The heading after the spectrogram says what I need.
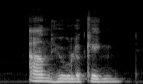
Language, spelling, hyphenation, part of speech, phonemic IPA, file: Dutch, aanhuwelijking, aan‧hu‧we‧lij‧king, noun, /ˈaːnˌɦyu̯(ə).lə.kɪŋ/, Nl-aanhuwelijking.ogg
- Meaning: the process of becoming related (becoming someone's in-law) through marriage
